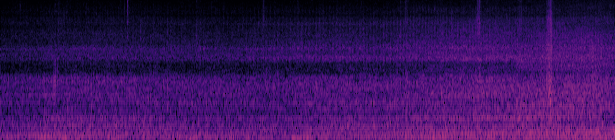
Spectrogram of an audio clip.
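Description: A car engine idling: a faint, steady low rumble that grows gradually louder.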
